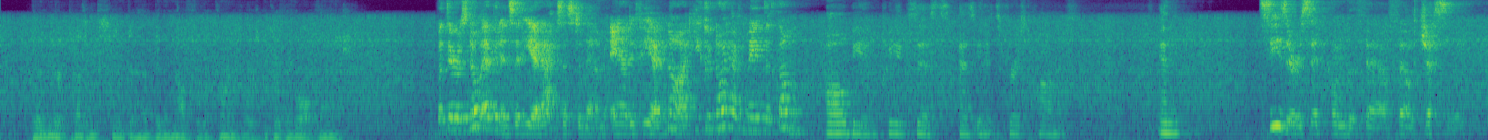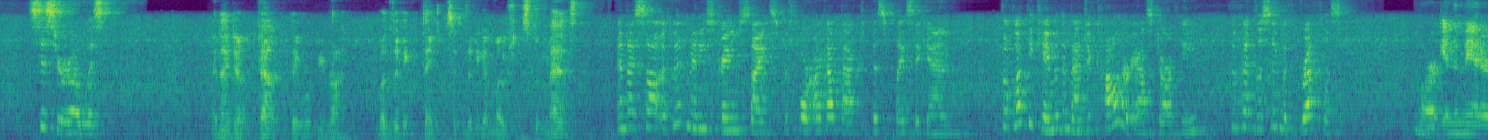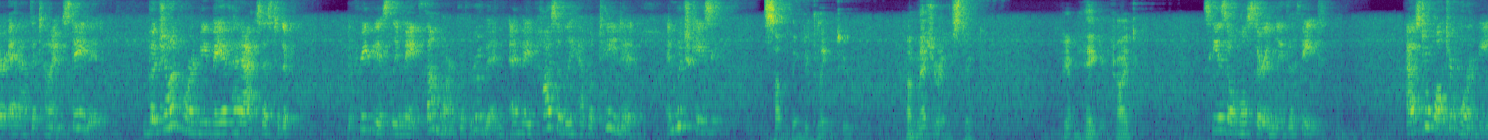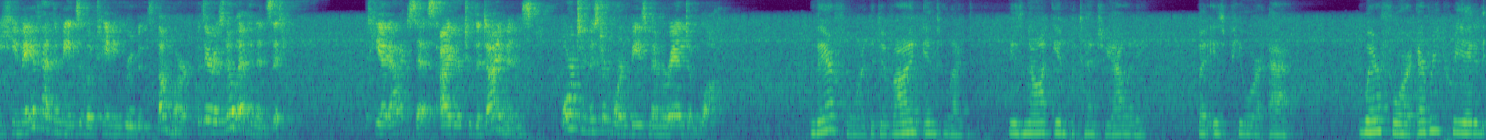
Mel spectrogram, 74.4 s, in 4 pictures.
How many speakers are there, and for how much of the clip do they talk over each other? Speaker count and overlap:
6, no overlap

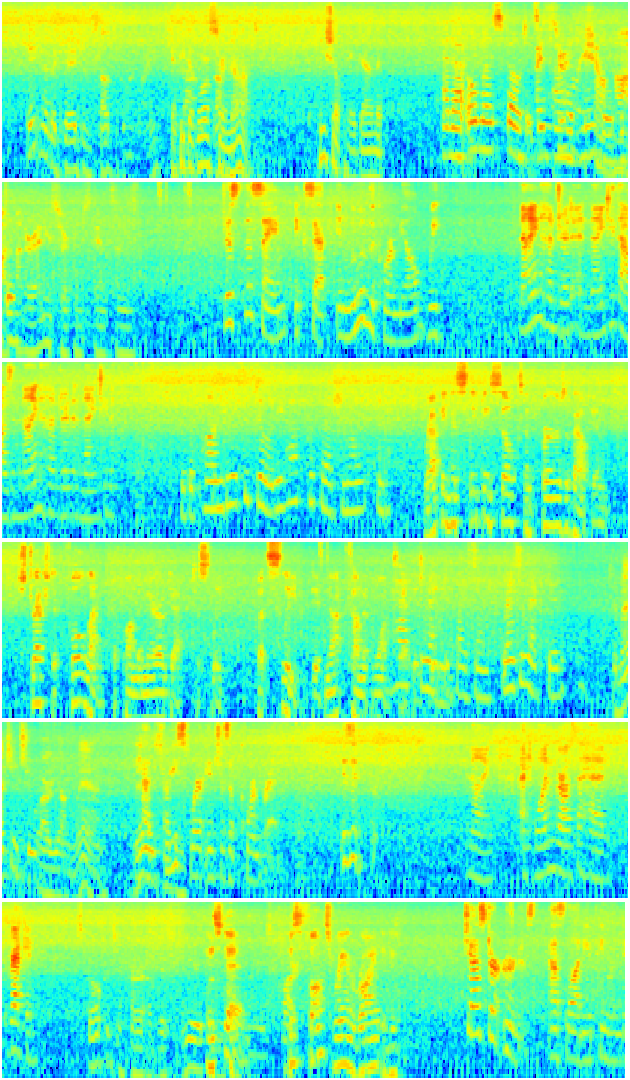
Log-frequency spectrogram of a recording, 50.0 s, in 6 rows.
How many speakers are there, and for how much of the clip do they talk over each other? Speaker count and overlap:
8, about 11%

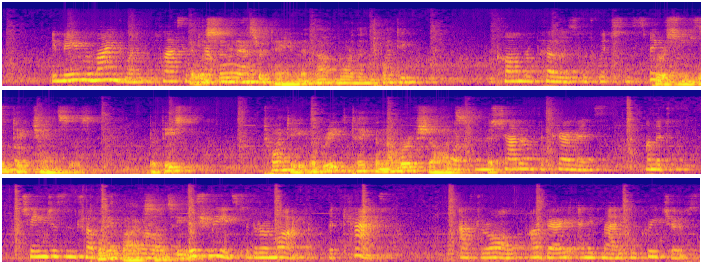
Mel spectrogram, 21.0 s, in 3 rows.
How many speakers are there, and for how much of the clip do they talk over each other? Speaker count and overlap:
2, about 18%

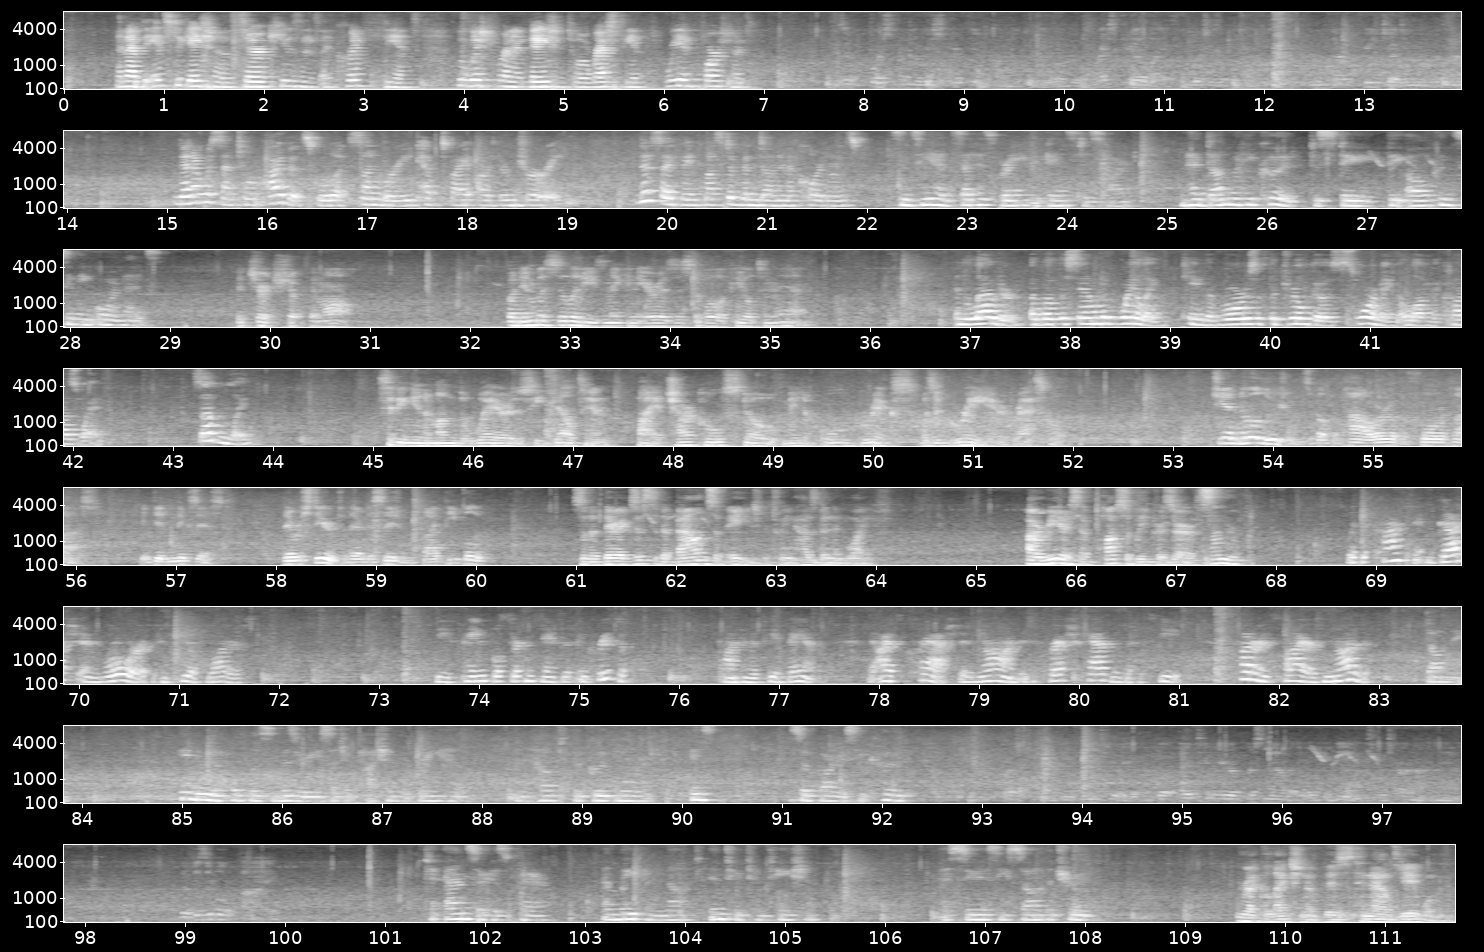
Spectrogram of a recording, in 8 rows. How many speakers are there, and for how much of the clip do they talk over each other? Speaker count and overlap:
10, no overlap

